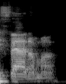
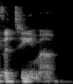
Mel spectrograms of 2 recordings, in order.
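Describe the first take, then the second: First: "Fatima" stressed on the first syllable, FAT-uh-muh. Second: "Fatima" stressed in the middle, fuh-TEE-muh; second-syllable stress. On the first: Reviewer picking a way to say the film title, "Fatima" as FAT-uh-muh. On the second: Reviewer switching to the other way to say the film title, "Fatima" as fuh-TEE-muh. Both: Shown as a demonstration. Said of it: "it's either Fatima or Fatima".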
